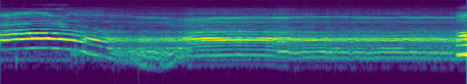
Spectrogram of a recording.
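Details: Still jealous and complaining, the pet cat Mo keeps up a wavering, moaning yowl that sags low in pitch after the first second, then climbs back and holds steady to the end.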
